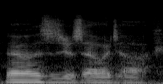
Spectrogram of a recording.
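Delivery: Batman voice. Acted. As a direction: growl it out like a brooding Batman. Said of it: "Just go right into the Will Arnett".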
